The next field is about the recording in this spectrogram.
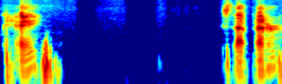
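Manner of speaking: very soft voice, barely above a half-whisper. Checking if the others can hear now: sounding like half-whispering. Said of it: "You still sound like you're whispering".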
